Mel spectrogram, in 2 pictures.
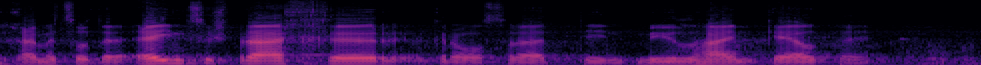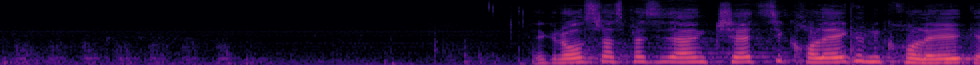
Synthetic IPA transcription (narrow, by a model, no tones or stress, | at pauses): ɪːɾkœmət͡sʊd̪əɾɛɪnt͡səʃpɾæχəɾɡ̥ɾoːsɾɛːtɪnmyːlɦæɪmɡ̥elpʰe | hæɾɡɾoːsɾaːtspɾɛsidɛnt̚ɡ̥ʃɛt͡stəkʰɔleːɡənʊnkʰɔleːɡ̥ə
